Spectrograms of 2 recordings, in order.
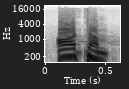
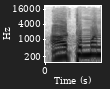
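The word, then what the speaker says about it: autumn: Winter season जाड़ा ऋतु को, summer season गर्मी ऋतु को, रेनी सीजन बरसात ऋतु को, ऑटम, ऑटमन नहीं बोलोगे, एम के बाद एन आता है, एन साइलेंट हो जाता, ऑटम, ऑटम सीजन पतझड़ ऋतु, and spring season Basant Ritu.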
